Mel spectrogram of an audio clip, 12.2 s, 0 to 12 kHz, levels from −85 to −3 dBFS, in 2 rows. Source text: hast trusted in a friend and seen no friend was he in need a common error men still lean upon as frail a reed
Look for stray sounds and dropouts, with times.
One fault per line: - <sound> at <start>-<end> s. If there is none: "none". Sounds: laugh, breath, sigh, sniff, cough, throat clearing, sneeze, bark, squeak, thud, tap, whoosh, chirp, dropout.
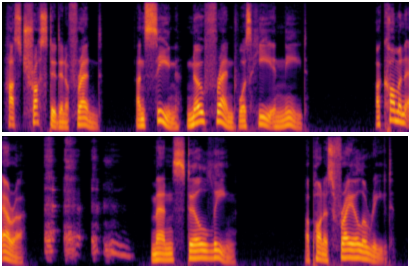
- throat clearing at 6.7-8.1 s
